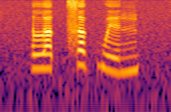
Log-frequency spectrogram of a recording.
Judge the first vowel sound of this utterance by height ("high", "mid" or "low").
low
